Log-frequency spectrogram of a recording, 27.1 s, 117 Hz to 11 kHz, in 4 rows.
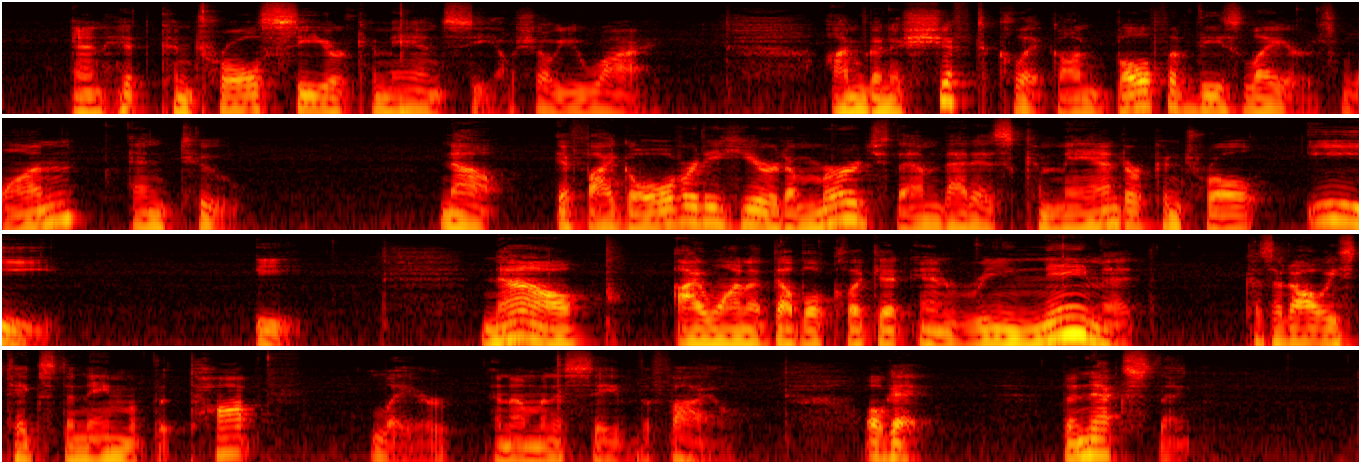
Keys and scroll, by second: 1.9 super+c, 18.8 super+v, 23.1 super+s.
